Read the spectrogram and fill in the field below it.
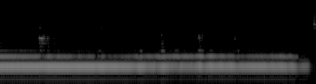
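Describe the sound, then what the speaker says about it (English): A steady, low voiced hum held for about six seconds, buzzing like a bee in the Brahmari breathing practice, fading out at the end with a brief breathy release. "Next time, we're going to add a humming sound if you like."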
